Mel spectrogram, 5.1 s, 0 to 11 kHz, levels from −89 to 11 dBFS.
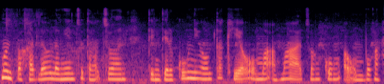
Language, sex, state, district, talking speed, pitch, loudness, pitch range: Mizo, female, Mizoram, Aizawl, 290 wpm, 205 Hz, -15 LUFS, 190-215 Hz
